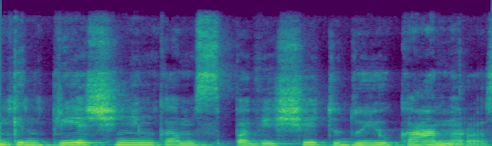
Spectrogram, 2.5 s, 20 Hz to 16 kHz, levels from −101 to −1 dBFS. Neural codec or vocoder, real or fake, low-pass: vocoder, 44.1 kHz, 128 mel bands every 512 samples, BigVGAN v2; fake; 14.4 kHz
